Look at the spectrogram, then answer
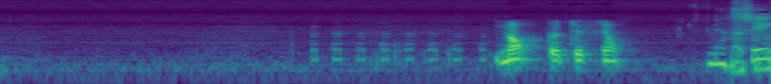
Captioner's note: speaking French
